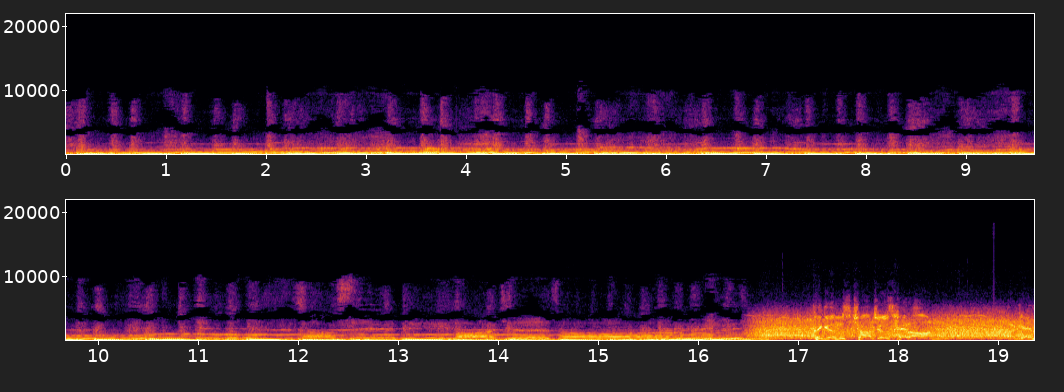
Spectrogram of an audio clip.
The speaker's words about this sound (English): And now the South Sydney theme song, and those of you in the crowd, lift up your transistors and give out with Up the Rabbitohs. Here's the South Sydney theme song.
